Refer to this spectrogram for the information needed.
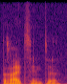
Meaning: thirteenth
- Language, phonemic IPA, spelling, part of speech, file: German, /ˈdʁaɪ̯tseːntə/, dreizehnte, adjective, De-dreizehnte.ogg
